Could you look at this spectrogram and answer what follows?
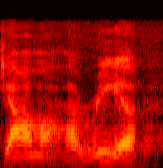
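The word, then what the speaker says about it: Jamahiriya: You'll hear Colonel Gaddafi talk about the Jamahariya, pronounced Jamahariya, which roughly translates, an Arabic term, which roughly translates out the state of the masses.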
